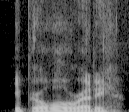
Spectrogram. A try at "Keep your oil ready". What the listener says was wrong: No, you didn't say oil. You said OL. You said OL. You said "oh."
